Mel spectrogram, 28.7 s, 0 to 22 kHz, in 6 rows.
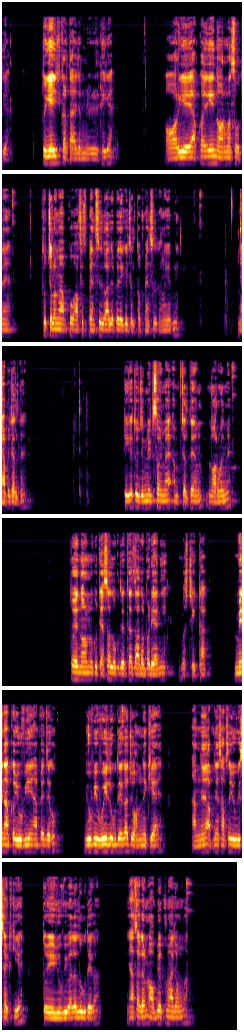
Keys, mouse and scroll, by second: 0.0 click, 0.2-1.7 middle drag, 1.7-2.0 scroll down 1, 2.0 middle click, 2.8-4.8 scroll up 4, 4.8-5.1 scroll up 1, 5.1-6.2 scroll down 10, 6.2-7.0 scroll down 5, 7.0-7.3 scroll up 4, 7.3-8.8 middle drag, 8.8 click, 9.8 KP_Decimal, 11.5 scroll up 3, 11.8-14.2 middle drag, 14.2-14.8 drag, 14.8-15.5 scroll down 2, 15.5 middle click, 16.2-16.7 scroll up 1, 16.7 scroll down 2, 17.0-21.6 middle drag, 21.6-28.7 drag.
